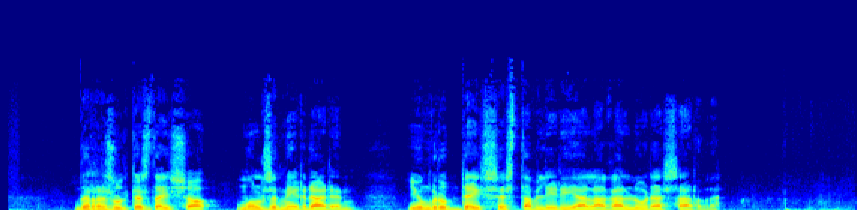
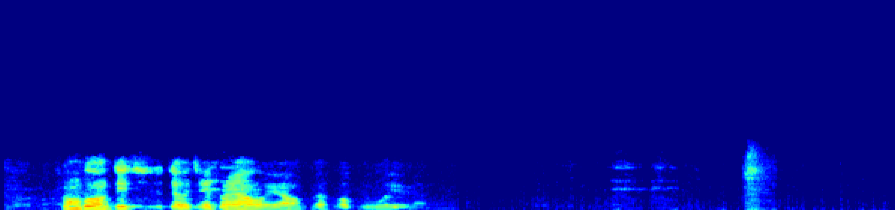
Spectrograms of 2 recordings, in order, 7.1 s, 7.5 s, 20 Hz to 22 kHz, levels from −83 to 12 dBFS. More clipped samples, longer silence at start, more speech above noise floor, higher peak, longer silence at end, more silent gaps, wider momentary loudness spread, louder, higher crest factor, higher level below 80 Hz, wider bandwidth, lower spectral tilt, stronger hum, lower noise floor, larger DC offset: neither; first, 0.65 s vs 0.5 s; second, 34 dB vs 54 dB; about the same, -2 dBFS vs -4 dBFS; second, 0.15 s vs 1.15 s; neither; second, 8 LU vs 24 LU; about the same, -20 LUFS vs -22 LUFS; about the same, 18 dB vs 22 dB; first, -52 dBFS vs -76 dBFS; first, 12.5 kHz vs 6.6 kHz; first, -7 dB/octave vs -5.5 dB/octave; neither; second, -53 dBFS vs -77 dBFS; neither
